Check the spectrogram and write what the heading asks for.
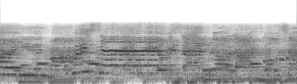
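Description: Mixed choir of women's and men's voices singing a gospel hymn together through handheld microphones.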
